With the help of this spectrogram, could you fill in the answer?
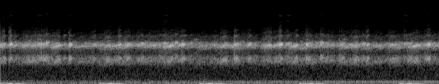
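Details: Short stretch of a nighttime Pacific tree frog chorus from Richmond, British Columbia, Canada: a thick mass of rapid, overlapping croaks, steady throughout, over a soft low steady hum.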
